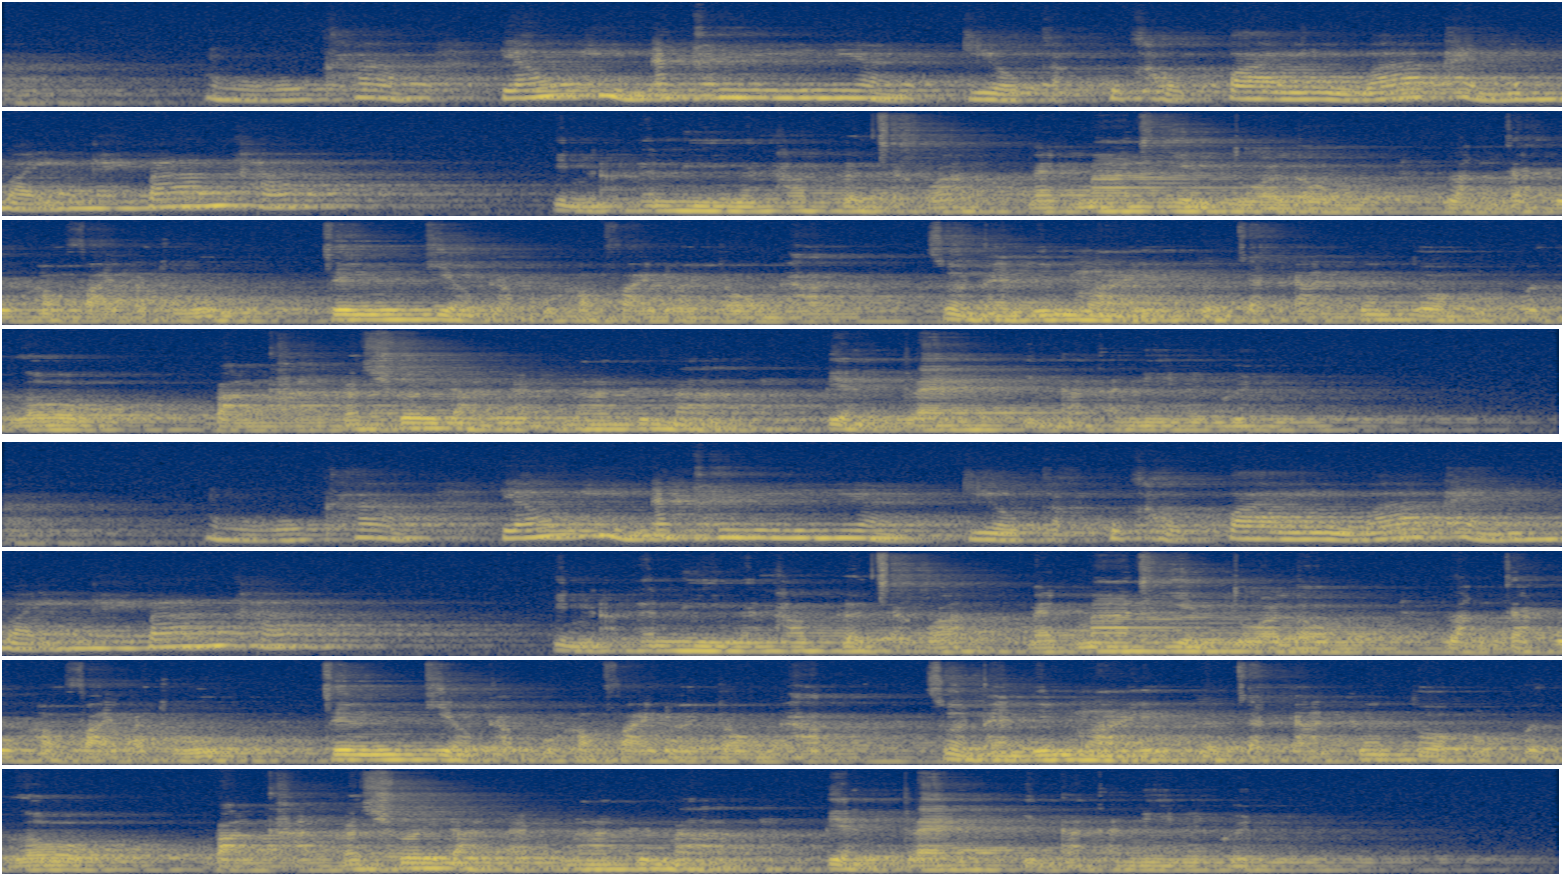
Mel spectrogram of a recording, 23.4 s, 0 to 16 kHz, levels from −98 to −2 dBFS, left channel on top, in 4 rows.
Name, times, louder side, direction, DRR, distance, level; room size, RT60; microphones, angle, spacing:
voice 1, 0.8-7.0 15.7-16.0, equal, 5° left, -1 dB, 1.4 m, -26 dB
voice 2, 7.9-11.0 11.3-12.5 12.9-14.8 15.2-17.9 18.3-20.3 20.6-22.2, equal, 25° right, -1 dB, 3.4 m, -25 dB
24.0 x 14.5 x 9.6 m, 2.5 s
head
